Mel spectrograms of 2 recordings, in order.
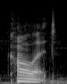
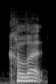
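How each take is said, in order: First: The name is said like Call It. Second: The name is said as Colette. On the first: The speaker calls it wrong. "not Call It" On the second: The speaker calls it right. "you were just listening to Colette Shows Him the Ropes"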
